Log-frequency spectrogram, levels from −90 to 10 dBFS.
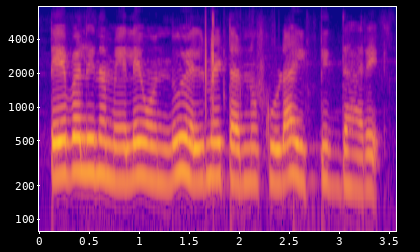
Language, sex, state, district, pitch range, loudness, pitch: Kannada, female, Karnataka, Bangalore, 215-245 Hz, -16 LUFS, 225 Hz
